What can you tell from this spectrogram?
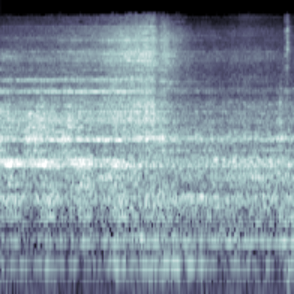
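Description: A train in a video clip rolls steadily along the rails, a loud, continuous rumble with a faint metallic whine riding on top, with no voices.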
